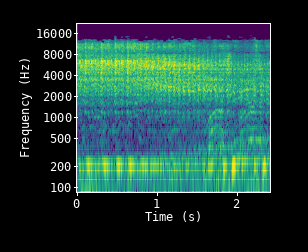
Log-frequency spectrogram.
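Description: Fairground ride's loudspeaker sound in a break in the music: a steady, pulsing low hum under a haze of noise, with indistinct voices near the end.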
